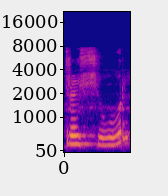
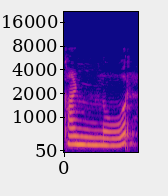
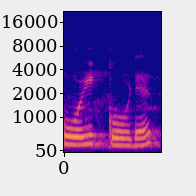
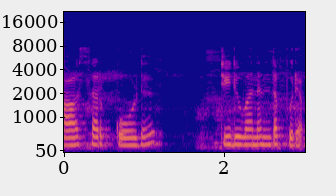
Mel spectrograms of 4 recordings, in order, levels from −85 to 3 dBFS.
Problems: none marked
